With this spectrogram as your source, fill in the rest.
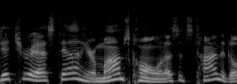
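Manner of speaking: angry loud yell. Retelling yelling at a daughter who ran upstairs: imitating own angry outburst. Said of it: "I'm blowing up because I'm already pissed off".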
